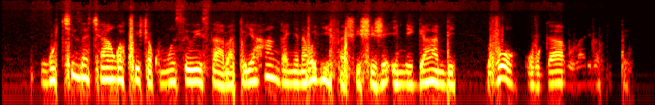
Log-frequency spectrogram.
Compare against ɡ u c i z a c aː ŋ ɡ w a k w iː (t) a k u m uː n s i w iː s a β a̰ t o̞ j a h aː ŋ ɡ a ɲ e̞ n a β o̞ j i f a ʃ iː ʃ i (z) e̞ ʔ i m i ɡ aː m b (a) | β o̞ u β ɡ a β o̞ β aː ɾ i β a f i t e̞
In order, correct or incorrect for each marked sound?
incorrect: t͡ʃ, incorrect: ʒ, incorrect: i

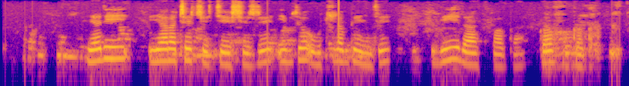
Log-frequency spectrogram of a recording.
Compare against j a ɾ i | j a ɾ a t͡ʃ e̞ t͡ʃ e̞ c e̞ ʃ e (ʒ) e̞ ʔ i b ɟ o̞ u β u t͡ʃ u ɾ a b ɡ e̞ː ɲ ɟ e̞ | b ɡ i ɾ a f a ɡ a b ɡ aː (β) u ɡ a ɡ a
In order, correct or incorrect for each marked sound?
correct, incorrect: v

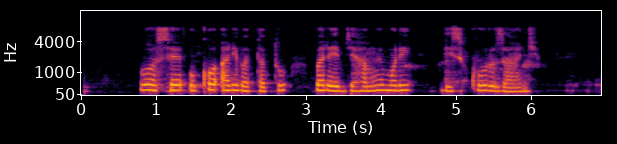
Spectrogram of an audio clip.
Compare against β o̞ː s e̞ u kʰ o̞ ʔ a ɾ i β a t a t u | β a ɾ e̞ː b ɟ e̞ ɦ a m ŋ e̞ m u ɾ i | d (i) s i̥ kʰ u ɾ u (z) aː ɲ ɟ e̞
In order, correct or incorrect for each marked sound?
correct, correct

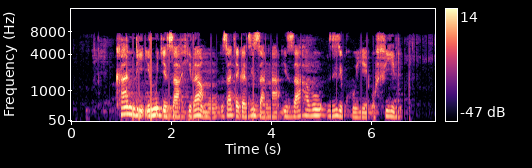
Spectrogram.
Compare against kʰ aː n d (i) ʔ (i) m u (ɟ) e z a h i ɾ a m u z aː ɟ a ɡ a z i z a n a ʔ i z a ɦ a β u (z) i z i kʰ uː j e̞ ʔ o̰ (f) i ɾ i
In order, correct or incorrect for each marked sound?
correct, correct, correct, correct, correct

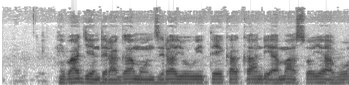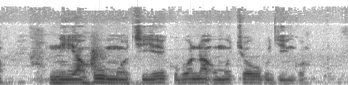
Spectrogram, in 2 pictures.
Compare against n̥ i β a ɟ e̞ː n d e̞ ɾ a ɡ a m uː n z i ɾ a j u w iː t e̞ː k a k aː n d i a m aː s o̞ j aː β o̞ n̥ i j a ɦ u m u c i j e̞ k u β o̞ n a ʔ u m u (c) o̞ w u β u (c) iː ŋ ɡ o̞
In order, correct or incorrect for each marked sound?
correct, incorrect: ɟ

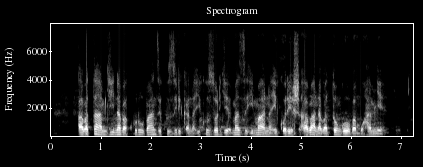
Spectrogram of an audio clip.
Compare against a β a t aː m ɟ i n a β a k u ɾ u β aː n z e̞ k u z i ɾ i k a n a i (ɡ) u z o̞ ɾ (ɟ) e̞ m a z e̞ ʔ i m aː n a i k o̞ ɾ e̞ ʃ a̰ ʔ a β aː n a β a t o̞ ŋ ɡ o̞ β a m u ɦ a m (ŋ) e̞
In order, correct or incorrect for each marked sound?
incorrect: k, correct, incorrect: ɲ

